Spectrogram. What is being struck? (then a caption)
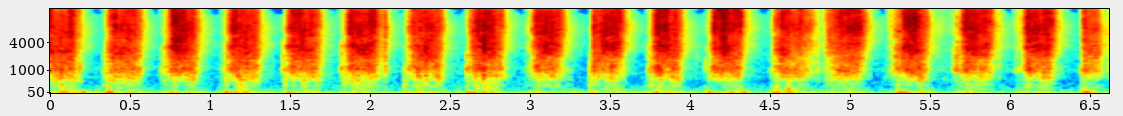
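Suede boot upper brushed with a bristle brush. A bristle brush held in the hand scrubs back and forth across the suede upper of a tan suede or nubuck tactical boot worn on the left foot. Sixteen bright, scratchy rubbing strokes come at a steady rhythm, each a short hiss that rises and fades.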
